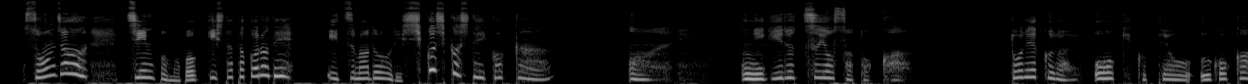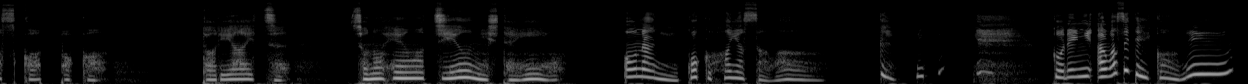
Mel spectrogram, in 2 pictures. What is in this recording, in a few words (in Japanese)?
シコシコボイスと嫌がらせボイスで強制オナニー, ASMR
